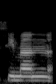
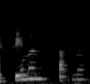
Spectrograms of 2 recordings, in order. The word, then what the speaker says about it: Siemann: name and even though my last name is seaman um a lot of times people who don't know how to pronounce it say siemens all right so i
